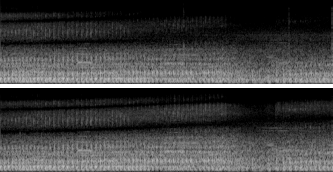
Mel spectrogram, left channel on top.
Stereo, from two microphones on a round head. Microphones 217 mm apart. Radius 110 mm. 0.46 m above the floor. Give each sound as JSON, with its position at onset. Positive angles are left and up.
{"t": 0.0, "sound": "a motorcycle", "side_deg": 5}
